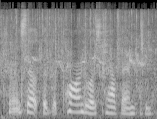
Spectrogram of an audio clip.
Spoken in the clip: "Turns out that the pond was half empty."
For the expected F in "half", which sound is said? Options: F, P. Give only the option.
F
